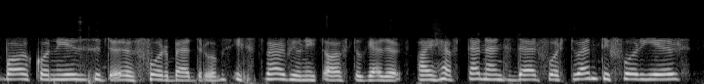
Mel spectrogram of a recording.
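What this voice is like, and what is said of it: Hungarian accent. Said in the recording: “My accent, by the way, is Hungarian. ... I love your accent.”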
